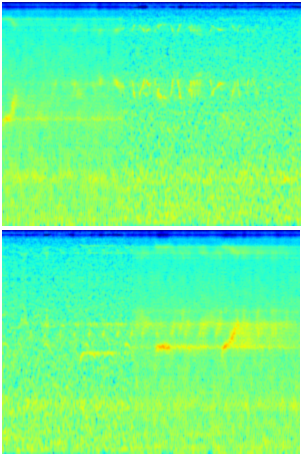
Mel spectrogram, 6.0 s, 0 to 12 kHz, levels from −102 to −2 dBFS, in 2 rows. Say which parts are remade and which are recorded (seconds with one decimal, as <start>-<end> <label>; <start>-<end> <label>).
0.0-1.2 remade; 1.2-4.3 recorded; 4.3-6.0 remade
